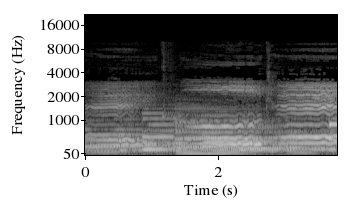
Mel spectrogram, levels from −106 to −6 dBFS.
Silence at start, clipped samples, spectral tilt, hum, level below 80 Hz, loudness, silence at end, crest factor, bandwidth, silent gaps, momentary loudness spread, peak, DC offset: 0 s; under 0.1%; -8.5 dB/octave; none; -54 dBFS; -37 LUFS; 0 s; 14 dB; 8.4 kHz; none; 7 LU; -22 dBFS; under 0.1%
